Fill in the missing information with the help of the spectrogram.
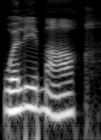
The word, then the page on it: welima'q: Mi'gmaq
